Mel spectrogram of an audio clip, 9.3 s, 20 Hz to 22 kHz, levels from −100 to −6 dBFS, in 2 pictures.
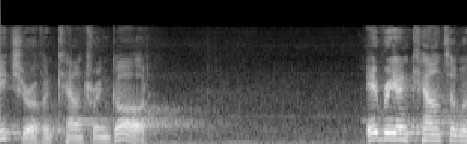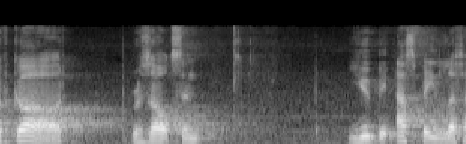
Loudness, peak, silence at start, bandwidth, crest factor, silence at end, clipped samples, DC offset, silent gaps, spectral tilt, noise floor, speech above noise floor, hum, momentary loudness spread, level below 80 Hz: -21 LUFS; -2 dBFS; 0 s; 10.5 kHz; 20 dB; 0 s; under 0.1%; under 0.1%; none; -6 dB/octave; -55 dBFS; 35 dB; none; 19 LU; -54 dBFS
